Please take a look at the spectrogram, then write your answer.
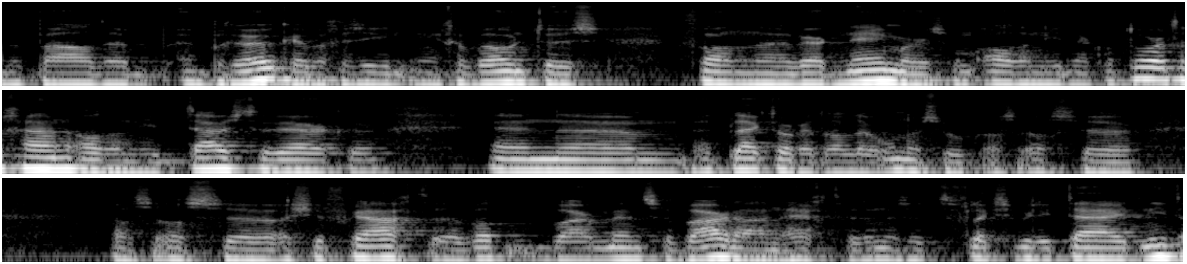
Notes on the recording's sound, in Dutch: welke tijdens World Workplace Europe is opgenomen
